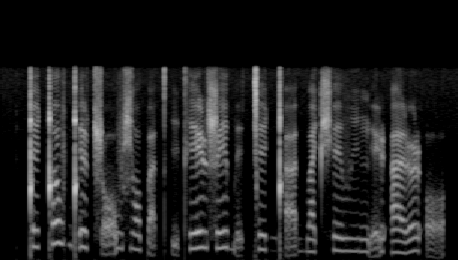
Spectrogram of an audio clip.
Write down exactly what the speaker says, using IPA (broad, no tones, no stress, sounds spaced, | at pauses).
ǃ e ǃ ʌ v ǃʼ e ʈ͡ʂ ɔ̰ v ɕ ɔ p a̰ t ʔ ḭ tʰ e ɭ ʂ e b ḛ ǀ e ǃʼ a̰ d b a t͡ʃʰ e v i ŋ ḛ ɭ ʔ a ɭ ɔ ɭ ʔ ɔ̰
